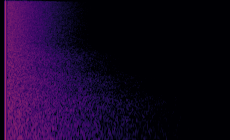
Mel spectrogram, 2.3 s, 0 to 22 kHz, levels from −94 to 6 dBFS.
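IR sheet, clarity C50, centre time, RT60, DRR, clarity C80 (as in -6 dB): 1.5 dB, 105 ms, 2.9 s, 0.0 dB, 2.5 dB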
